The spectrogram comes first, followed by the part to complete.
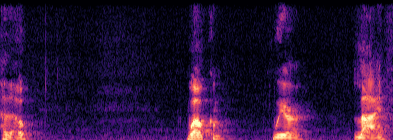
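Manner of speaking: mechanical, flat monotone robot voice. Host opens a live show beside his bride: talking like a robot. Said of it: "talking like a robot".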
